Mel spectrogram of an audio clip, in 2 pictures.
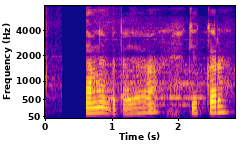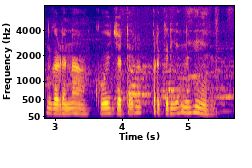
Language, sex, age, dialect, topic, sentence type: Hindi, male, 18-24, Awadhi Bundeli, banking, statement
